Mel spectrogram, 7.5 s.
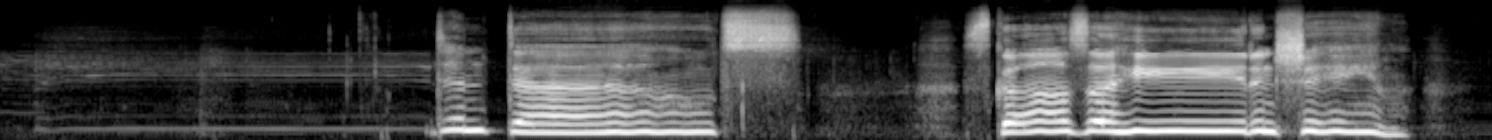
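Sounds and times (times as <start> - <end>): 
vocals: 0.0 - 7.4.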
